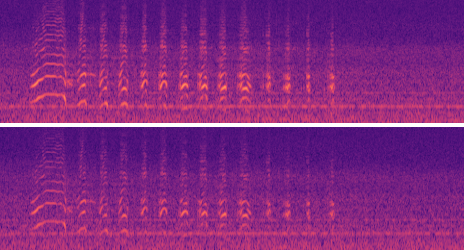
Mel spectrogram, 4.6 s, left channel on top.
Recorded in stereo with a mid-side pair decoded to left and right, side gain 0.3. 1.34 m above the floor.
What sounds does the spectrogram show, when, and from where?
0.3 s laughter: 45° left; by 3.4 s 55° left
